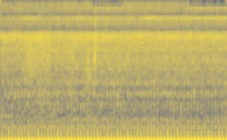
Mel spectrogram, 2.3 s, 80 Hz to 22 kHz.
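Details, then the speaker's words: 1996 Suzuki Jimny JA22W, K6A turbo, RHD, cold start, high cold idle: deep, low, even exhaust burble with regular firing pulses, nothing rattling or popping; healthy. "Very good. Very low. Has a nice deep sound to it."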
